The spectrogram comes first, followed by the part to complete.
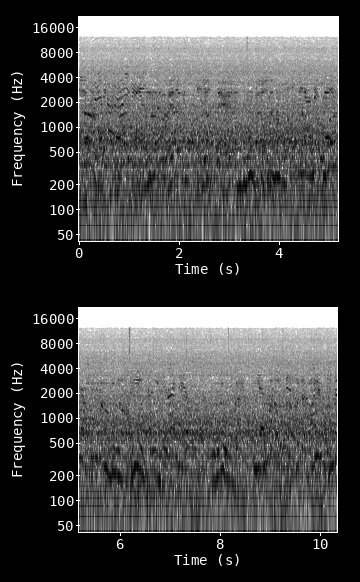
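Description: Steady road and engine noise inside a moving car, with indistinct talking over it.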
